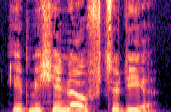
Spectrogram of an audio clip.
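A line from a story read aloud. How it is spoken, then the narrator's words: Calling out. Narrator (German): rief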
